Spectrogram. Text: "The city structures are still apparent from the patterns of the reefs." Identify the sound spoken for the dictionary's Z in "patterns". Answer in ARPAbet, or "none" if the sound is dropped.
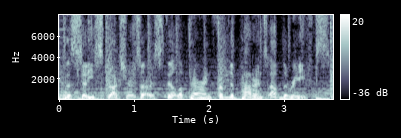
Z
